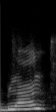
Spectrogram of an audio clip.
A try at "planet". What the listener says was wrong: Planet, not plant. Planet. Look, this is plant. Plant, and this is planet. Planet. There is PLANT plant, but PLANET planet.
